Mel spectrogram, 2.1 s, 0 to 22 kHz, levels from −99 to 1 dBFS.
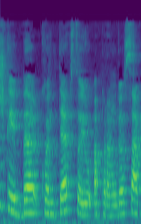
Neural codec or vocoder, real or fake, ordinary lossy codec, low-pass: none; real; MP3, 64 kbps; 14.4 kHz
